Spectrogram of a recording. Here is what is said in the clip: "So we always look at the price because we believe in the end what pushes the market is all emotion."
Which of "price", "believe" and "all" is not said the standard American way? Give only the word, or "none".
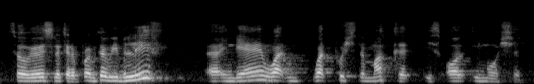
price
